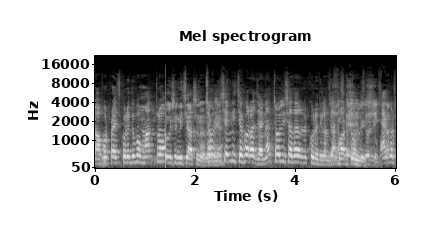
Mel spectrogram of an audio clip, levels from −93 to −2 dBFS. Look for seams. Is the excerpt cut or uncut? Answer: cut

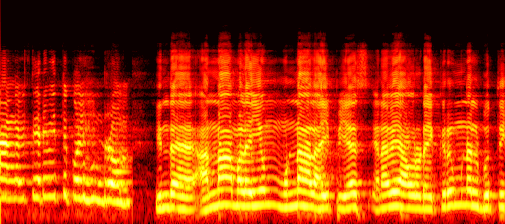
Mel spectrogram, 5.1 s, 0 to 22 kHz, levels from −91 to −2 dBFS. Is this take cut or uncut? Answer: cut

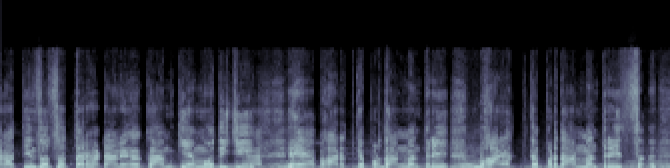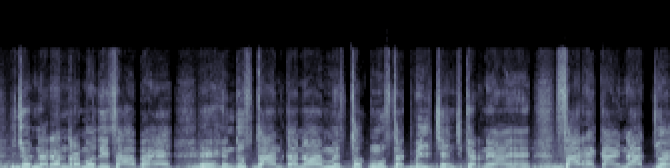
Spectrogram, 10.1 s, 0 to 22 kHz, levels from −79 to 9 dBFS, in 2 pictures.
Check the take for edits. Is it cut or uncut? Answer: cut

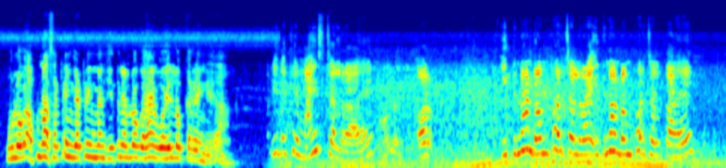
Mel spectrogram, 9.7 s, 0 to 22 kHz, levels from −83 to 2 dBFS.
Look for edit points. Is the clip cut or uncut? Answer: cut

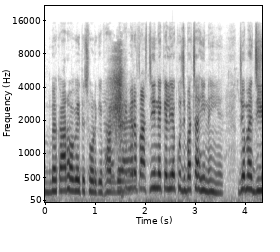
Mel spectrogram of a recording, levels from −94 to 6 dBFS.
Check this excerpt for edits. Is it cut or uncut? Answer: cut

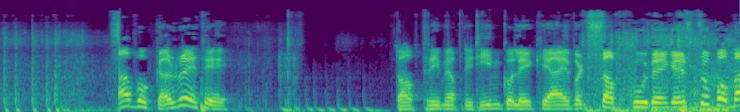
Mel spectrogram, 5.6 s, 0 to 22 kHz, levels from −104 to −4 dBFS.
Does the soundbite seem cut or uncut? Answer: cut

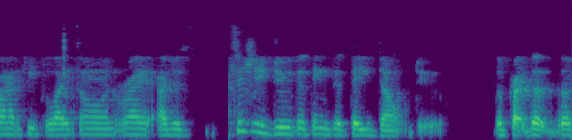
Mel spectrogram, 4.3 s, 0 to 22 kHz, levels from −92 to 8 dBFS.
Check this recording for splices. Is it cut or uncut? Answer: cut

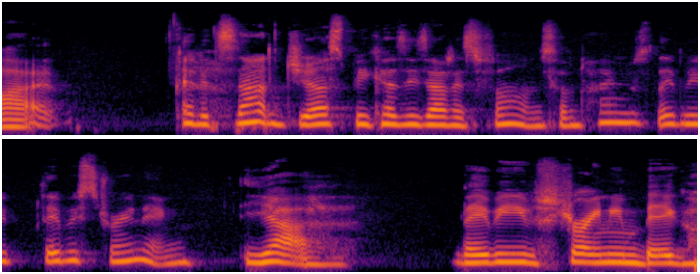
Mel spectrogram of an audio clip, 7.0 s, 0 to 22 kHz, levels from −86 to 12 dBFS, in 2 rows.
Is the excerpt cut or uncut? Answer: uncut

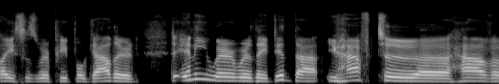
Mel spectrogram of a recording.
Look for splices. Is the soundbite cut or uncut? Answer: cut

